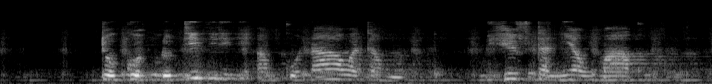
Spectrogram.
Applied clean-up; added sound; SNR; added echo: neural separator model SepFormer DNS4.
